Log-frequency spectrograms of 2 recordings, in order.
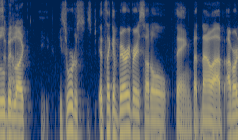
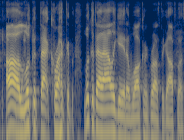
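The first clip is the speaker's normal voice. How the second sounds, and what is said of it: Put-on Northeastern US accent. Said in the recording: “I'm still doing a Northeastern accent for his Minnesota accent... this strange Northeastern thing”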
